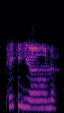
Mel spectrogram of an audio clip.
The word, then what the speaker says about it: Picayune: How do you pronounce it? – Oh, I'm used to it. It is Picayune, Mississippi. – Wow. Okay. So Picayune, Mississippi is where our sister's from.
